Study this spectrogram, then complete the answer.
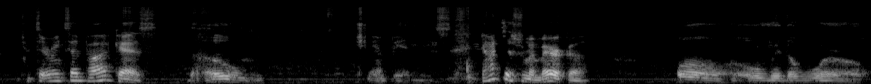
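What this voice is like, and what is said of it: Movie theater announcer voice. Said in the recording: “That's like your movie theater announcement voice”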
